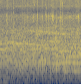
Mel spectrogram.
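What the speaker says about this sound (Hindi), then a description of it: "जोरदार तालियों के बीच फादर का स्वागत करेंगे" A brief burst of dense applause from a school crowd at a Children's Day event, many hands clapping together loudly with a faint cheer mixed in.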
